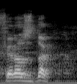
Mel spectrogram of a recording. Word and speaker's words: فرزدق: فرزدق وہ ہے، فرزدق تلفظ اس کا ہے فرزدق.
